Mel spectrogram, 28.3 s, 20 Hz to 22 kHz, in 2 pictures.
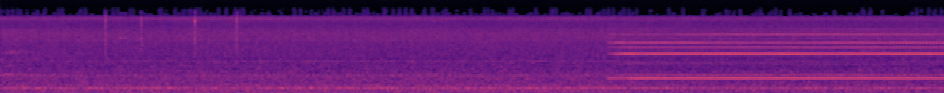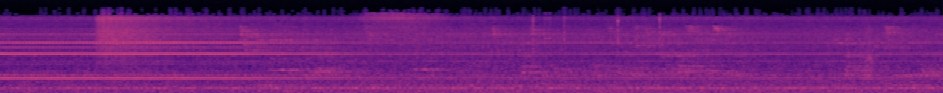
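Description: E2 series Shinkansen train standing at the platform with a steady hum, joined about nine seconds in by a steady high-pitched ringing tone that holds on. A short hiss comes around the middle.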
